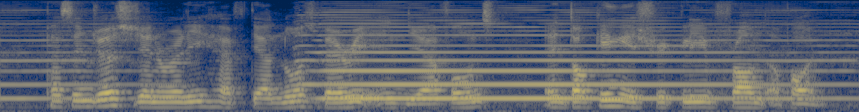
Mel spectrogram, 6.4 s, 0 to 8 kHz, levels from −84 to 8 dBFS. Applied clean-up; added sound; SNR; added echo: none; Bowed string instrument; 0 dB; none.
